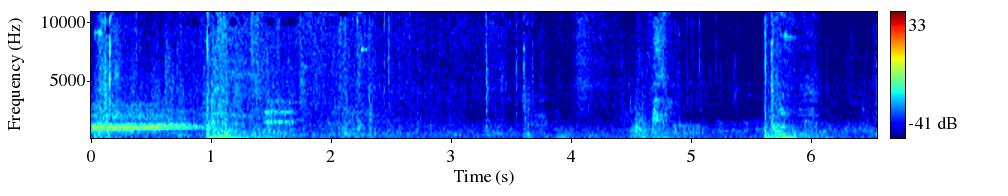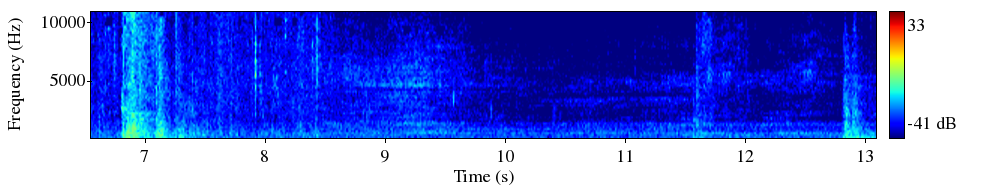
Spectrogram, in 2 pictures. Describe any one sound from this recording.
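Heavy thuds sound as a climber grabs and lands on ledges.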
